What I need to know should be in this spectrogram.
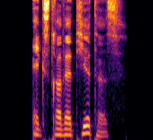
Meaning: strong/mixed nominative/accusative neuter singular of extravertiert
- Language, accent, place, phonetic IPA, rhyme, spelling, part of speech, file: German, Germany, Berlin, [ˌɛkstʁavɛʁˈtiːɐ̯təs], -iːɐ̯təs, extravertiertes, adjective, De-extravertiertes.ogg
